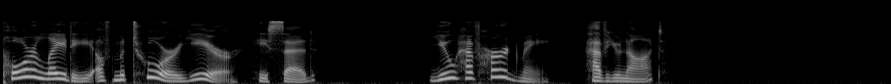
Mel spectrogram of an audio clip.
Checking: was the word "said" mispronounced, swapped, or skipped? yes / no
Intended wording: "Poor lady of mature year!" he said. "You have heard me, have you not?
no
